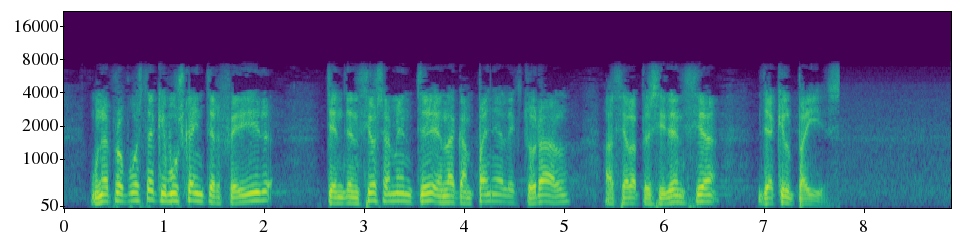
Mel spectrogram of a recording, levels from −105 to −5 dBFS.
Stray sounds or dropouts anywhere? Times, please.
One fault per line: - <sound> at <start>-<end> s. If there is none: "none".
none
